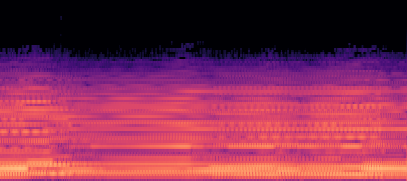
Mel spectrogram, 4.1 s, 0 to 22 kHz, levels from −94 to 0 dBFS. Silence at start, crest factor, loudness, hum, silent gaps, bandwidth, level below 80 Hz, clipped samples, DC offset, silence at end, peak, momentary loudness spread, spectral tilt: 0 s; 14 dB; -20 LUFS; none; none; 6.2 kHz; -60 dBFS; under 0.1%; under 0.1%; 0 s; -6 dBFS; 7 LU; -5.5 dB/octave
